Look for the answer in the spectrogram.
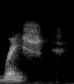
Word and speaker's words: Ra's: no, that's a misconception. It's pronounced Ra's.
